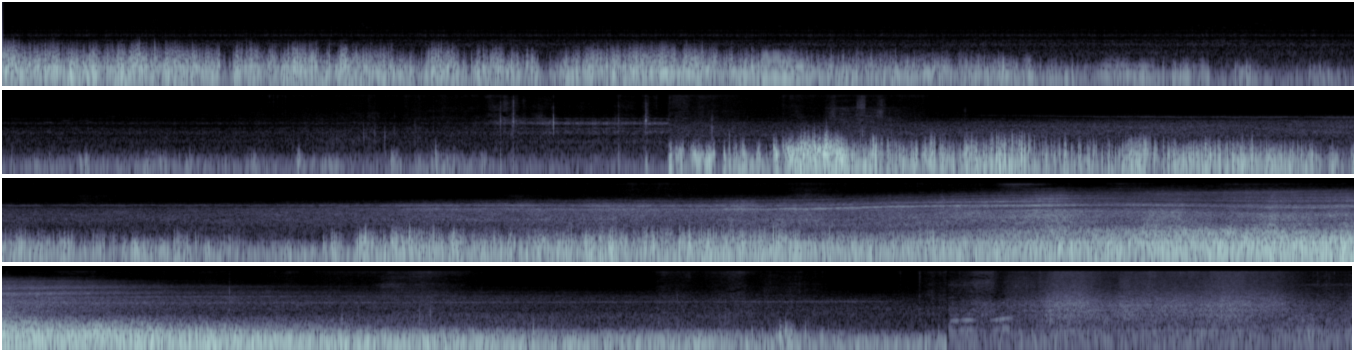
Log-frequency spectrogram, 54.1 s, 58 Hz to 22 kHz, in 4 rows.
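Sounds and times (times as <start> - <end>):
jet engines rumble and whine: 0.0 - 54.0.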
